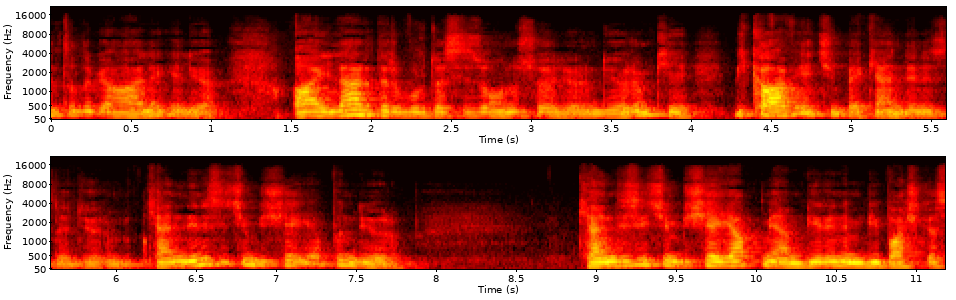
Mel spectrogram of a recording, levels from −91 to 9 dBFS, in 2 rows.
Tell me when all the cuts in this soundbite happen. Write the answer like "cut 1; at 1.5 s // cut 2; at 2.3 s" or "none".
cut 1; at 6.1 s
